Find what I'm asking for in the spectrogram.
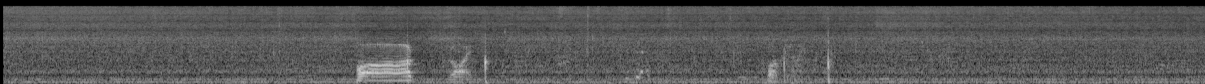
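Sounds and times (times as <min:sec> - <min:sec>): meat sizzling in a skillet: 0:00.1 - 0:03.2.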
